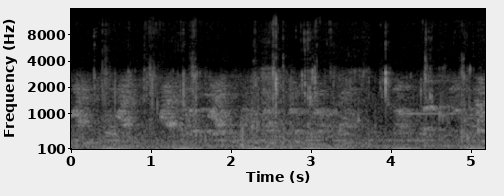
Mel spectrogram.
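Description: Close-miked chewing of mouthfuls of pork and rice, with wet lip-smacking clicks over a regular rhythm of low jaw thuds.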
